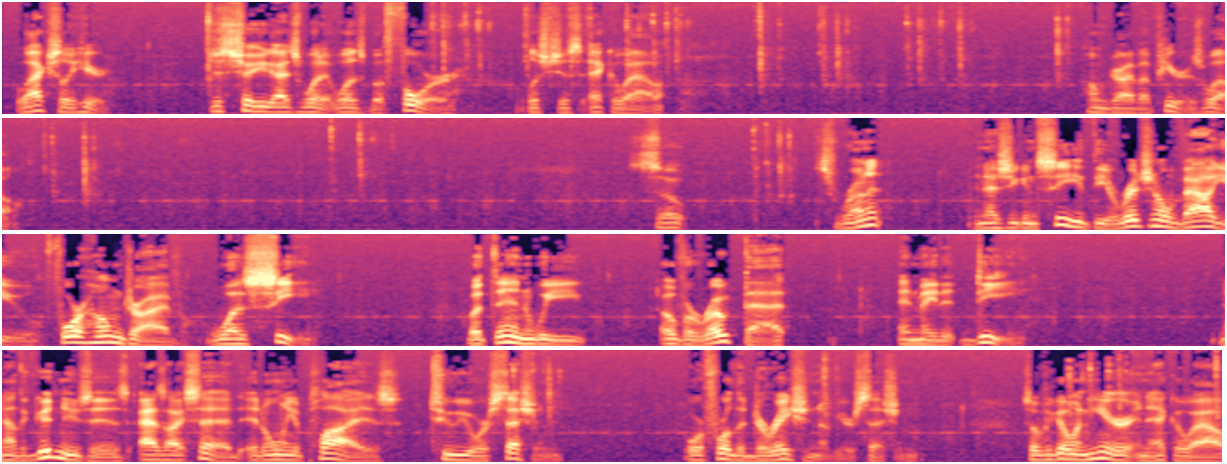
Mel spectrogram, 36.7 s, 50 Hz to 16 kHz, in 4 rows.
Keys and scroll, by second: 1.4 Return, 2.9-7.6 typing, 7.8 Tab, 9.7 shift+5, 11.7 ctrl+s, 31.0-32.0 typing, 33.6 Return, 35.2-36.6 typing.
